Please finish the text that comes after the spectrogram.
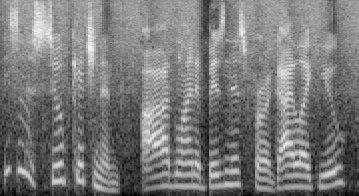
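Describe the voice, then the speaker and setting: A man's voice: sits high, sing-song, fairly quick, slight background noise. An actor playing a polite, inquisitive young man in a video game, talking casually and a little hesitantly as he probes. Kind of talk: video game dialogue acting.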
